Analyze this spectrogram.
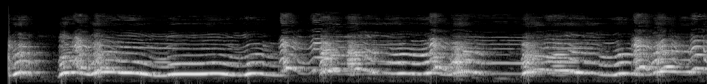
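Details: Two huskies howling together, described as singing: long sustained wavering howls, slightly rising then sagging, overlapping with fresh howl onsets about every one and a half seconds; no other sounds.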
